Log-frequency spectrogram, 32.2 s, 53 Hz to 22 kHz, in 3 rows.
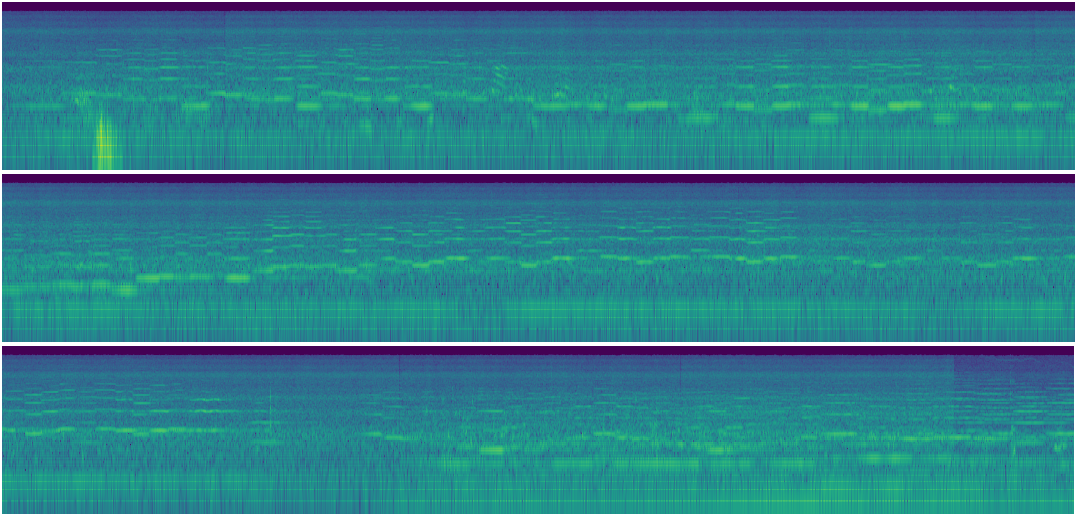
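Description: Instrumental background music: a melody of short notes over a steady held low note, changing to a new chord with a deeper bass about 25 seconds in. A short thump about a second in is the loudest moment.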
